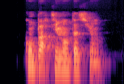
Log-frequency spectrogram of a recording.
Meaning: compartmentalization
- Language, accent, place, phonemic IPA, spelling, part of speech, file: French, France, Lyon, /kɔ̃.paʁ.ti.mɑ̃.ta.sjɔ̃/, compartimentation, noun, LL-Q150 (fra)-compartimentation.wav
